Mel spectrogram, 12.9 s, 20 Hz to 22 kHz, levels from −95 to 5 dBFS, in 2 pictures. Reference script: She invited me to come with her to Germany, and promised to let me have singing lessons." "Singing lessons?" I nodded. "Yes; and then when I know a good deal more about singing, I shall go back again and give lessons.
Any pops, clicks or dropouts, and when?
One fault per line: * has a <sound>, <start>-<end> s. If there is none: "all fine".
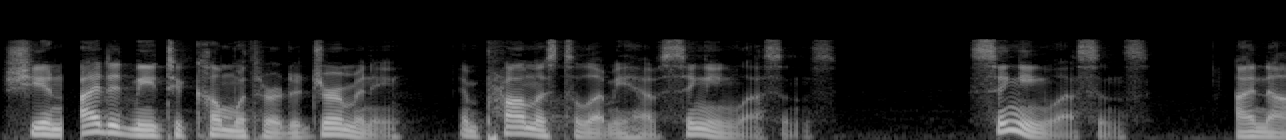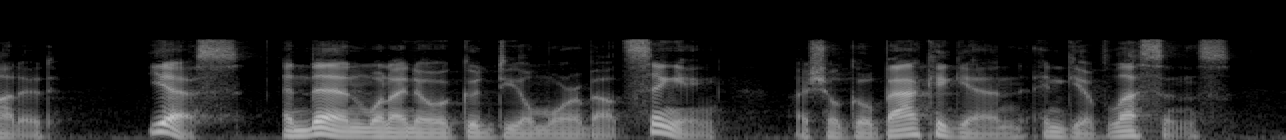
* has a dropout, 0.3-0.4 s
